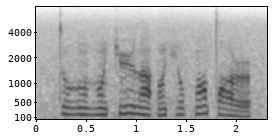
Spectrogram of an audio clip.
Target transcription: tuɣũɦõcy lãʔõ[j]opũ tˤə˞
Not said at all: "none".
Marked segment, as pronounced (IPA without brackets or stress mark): ç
